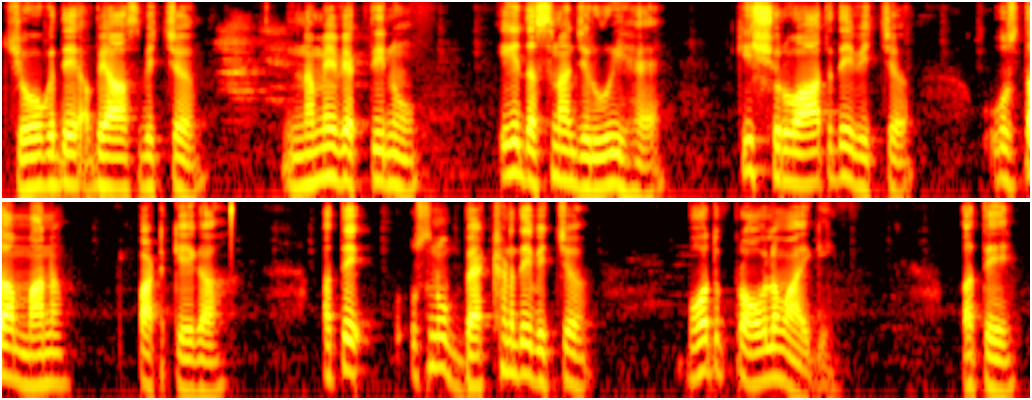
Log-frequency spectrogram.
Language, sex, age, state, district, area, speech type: Punjabi, male, 30-45, Punjab, Mansa, rural, spontaneous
